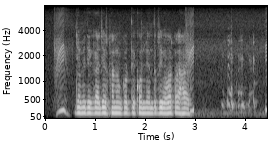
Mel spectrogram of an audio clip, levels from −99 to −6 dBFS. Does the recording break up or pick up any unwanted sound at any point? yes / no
yes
